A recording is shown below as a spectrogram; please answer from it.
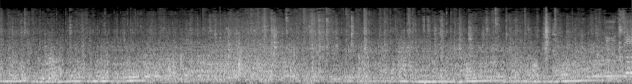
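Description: Honda Civic 1.5's four-cylinder engine under hard acceleration on a rally stage, its revs climbing and dropping in waves through gear changes and corners. Tyres crunch over a broken gravel-and-asphalt surface, with scattered sharp knocks of stones.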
